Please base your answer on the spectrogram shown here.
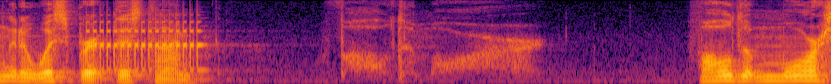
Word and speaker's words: Voldemort: Voldemort, silent T. It's supposed to be a silent T according to JK.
